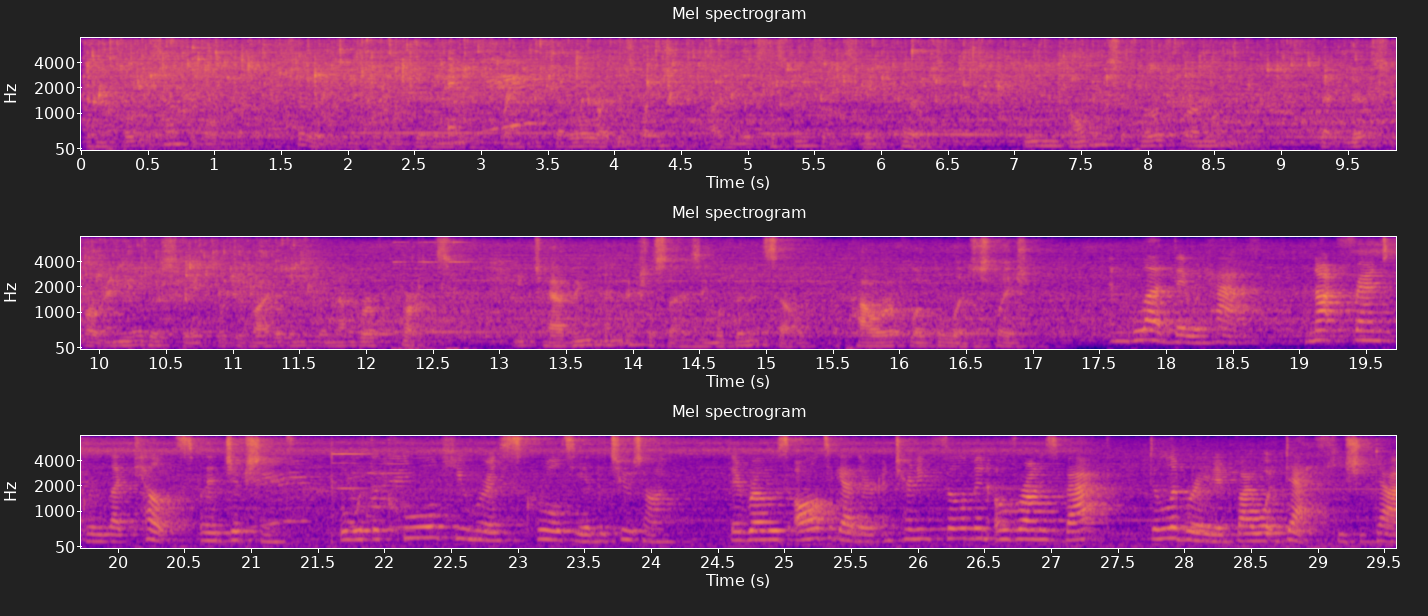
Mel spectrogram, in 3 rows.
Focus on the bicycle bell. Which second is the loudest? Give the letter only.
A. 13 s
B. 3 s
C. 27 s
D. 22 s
B.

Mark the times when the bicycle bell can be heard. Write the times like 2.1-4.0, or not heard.
2.8-3.5, 12.2-12.9, 20.6-22.2.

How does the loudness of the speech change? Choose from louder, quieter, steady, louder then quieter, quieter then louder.
louder.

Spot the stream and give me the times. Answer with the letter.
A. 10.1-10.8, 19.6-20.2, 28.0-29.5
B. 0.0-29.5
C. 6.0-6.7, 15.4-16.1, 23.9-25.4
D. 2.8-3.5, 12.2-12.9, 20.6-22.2
B.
